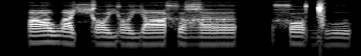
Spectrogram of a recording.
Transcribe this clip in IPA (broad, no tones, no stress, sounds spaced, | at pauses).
ɑ w ɑ ç ɔ j ɔ j ɑ x ʊ ʁ ʌ | x ɔ ɡ͡ǀ u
